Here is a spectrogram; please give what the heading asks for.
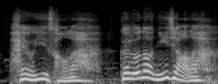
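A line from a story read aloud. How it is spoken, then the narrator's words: Breathless. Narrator (Chinese): 我气喘吁吁的对表弟说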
